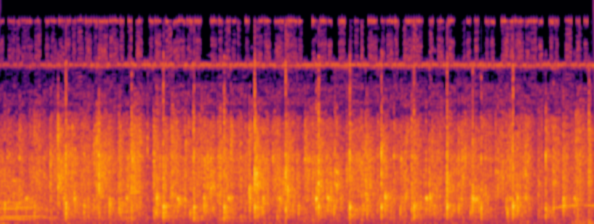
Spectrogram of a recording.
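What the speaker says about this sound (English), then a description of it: "One big round of applause then for Joe Green, David Howe, and Kelvin Tatum" Crowd applause at a grasstrack racing championship meeting, lively scattered clapping with individual sharp claps standing out, fairly close and loud, with a few voices mixed in.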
